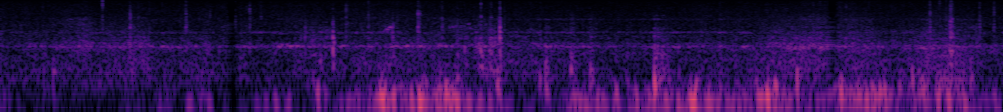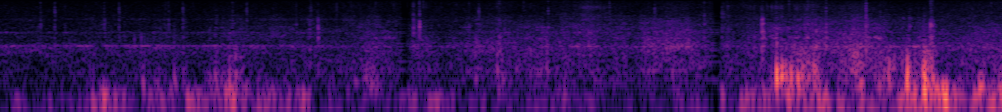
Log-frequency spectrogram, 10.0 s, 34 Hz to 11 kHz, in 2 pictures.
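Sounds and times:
skis crunching through snow: 0.0 - 10.0.

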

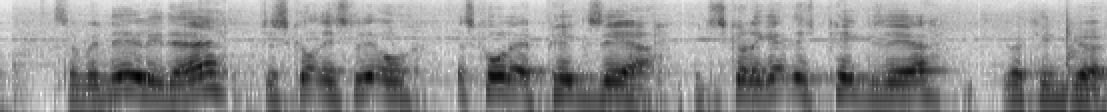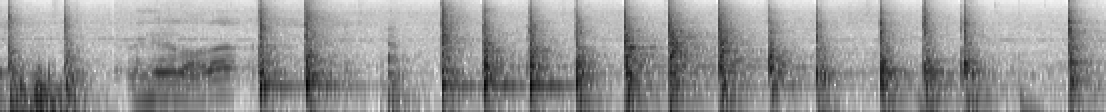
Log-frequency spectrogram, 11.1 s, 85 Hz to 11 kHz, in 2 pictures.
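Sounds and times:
dull knocks beating lead sheet: 6.8 - 11.0.

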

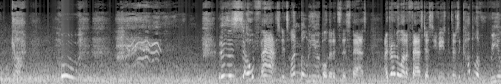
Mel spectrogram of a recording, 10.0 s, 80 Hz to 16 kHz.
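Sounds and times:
low road noise rumble: 0.0 - 10.0
man squealing with laughter: 2.3 - 3.6.

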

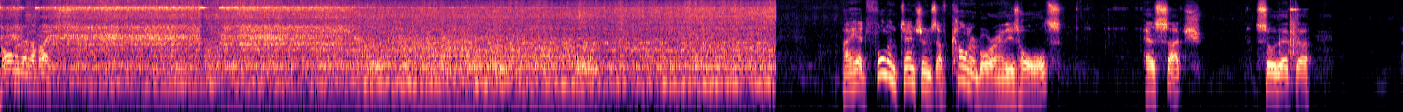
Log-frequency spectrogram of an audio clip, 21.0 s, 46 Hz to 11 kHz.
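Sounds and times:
drill cutting through metal: 0.0 - 7.6
drill press motor hum: 0.0 - 11.0.

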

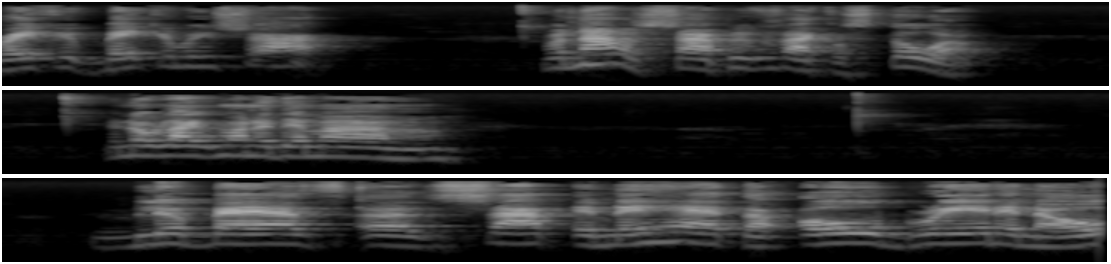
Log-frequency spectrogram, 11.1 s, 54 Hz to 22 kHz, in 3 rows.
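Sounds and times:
woman speaking: 0.0 - 1.2, 1.8 - 3.4, 4.0 - 5.4, 7.7 - 11.0.

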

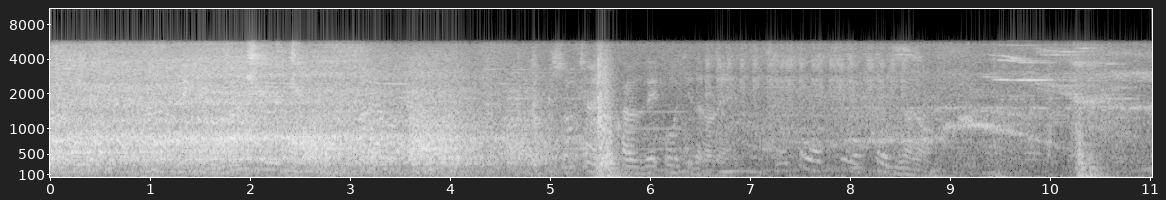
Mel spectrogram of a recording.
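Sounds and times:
electric train rolling past: 0.0 - 11.0.

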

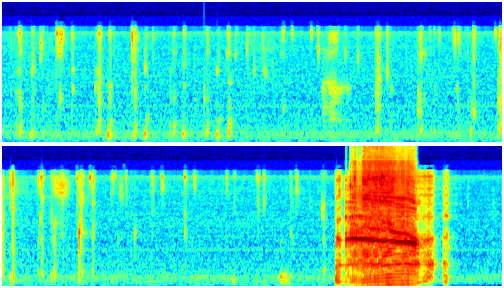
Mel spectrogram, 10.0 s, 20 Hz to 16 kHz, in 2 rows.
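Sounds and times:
man burping: 8.3 - 9.6.

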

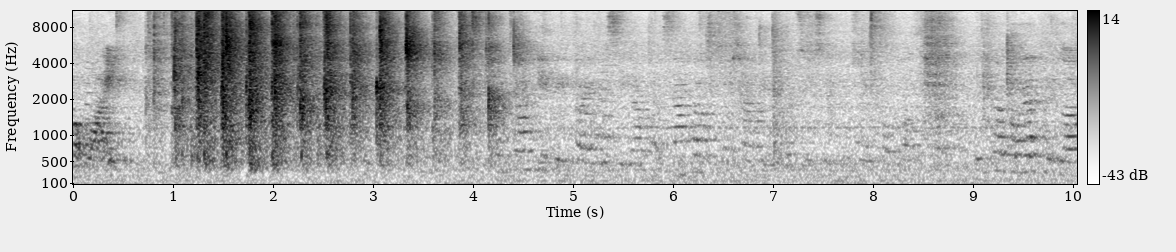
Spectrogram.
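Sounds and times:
people clapping in rhythm: 0.8 - 4.6.

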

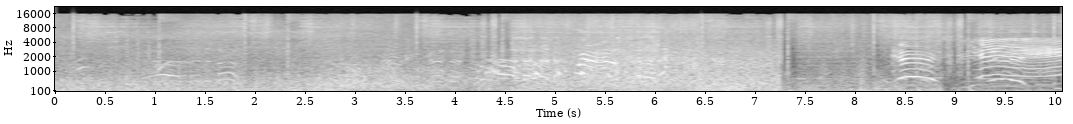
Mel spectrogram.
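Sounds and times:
wind buffeting microphone: 0.0 - 8.4
voices calling out: 4.1 - 6.8.

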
